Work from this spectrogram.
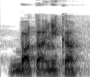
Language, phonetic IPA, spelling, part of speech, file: Russian, [bɐˈtanʲɪkə], ботаника, noun, Ru-ботаника.ogg
- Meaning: 1. botany 2. genitive/accusative singular of бота́ник (botánik)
